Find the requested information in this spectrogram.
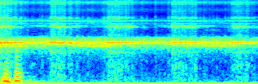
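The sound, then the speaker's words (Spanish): A cricket chirps in a steady high-pitched trill, with fast pulses repeating evenly and loudly the whole time. “Eso es un grillo.”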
